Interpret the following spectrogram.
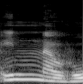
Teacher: এখানে গুন্নাহ করে পড়তে হবে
